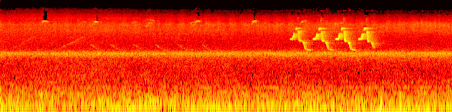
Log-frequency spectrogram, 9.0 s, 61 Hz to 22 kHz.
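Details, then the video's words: June 2021 summer chorus of cicadas in Rockville, Maryland, USA: an unchanging drone fills the background, quieter here. Late on, a bird sings one run of four downslurred notes, with faint high chirps earlier. "Cicadas song || Cicada's chorus song"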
